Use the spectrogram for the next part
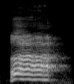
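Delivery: sudden high, loud "ah"; abrupt high scream; demonstrated yell. Shown as a demonstration. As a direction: let out one short loud yelp as a demo. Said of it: "Like that one".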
